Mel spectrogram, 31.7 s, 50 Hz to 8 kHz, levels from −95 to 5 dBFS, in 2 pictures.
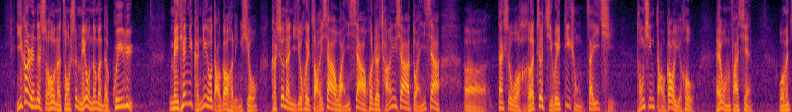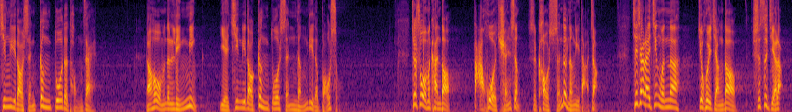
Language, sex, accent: English, male, Chinese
